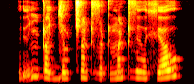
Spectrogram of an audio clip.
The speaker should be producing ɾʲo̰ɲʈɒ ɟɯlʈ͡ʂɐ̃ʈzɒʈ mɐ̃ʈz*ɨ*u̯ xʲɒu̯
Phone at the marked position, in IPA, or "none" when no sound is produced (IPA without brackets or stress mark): ɨ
